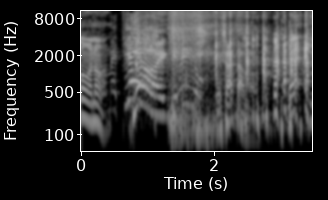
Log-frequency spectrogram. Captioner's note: speaking In Foreign Language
